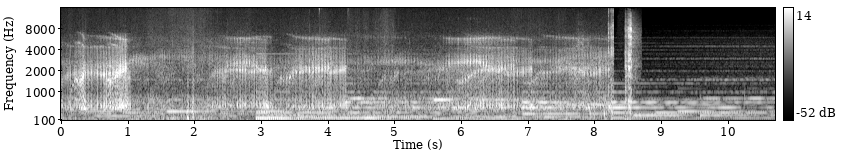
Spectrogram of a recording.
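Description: Frogs calling at night, a run of short arching calls about once a second, over soft music with long held notes. Two sharp clicks a little after eight seconds in; then the frog calls stop and only the music goes on.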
